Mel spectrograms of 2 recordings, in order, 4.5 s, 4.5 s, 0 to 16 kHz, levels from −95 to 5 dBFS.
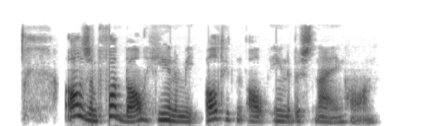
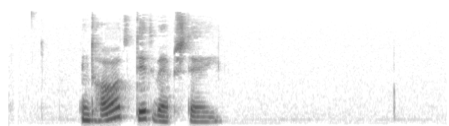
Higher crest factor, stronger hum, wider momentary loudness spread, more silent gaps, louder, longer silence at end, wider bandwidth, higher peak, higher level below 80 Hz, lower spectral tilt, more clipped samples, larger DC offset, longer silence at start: about the same, 18 dB vs 20 dB; neither; first, 16 LU vs 9 LU; first, 0.59-0.64 s vs none; first, -20 LUFS vs -32 LUFS; second, 0.75 s vs 2.3 s; second, 7.6 kHz vs 11.5 kHz; first, -2 dBFS vs -16 dBFS; first, -58 dBFS vs -88 dBFS; about the same, -6.5 dB/octave vs -5.5 dB/octave; neither; neither; second, 0.2 s vs 0.8 s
